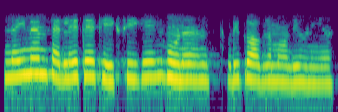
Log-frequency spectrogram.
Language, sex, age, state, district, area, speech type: Punjabi, female, 18-30, Punjab, Fatehgarh Sahib, rural, conversation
